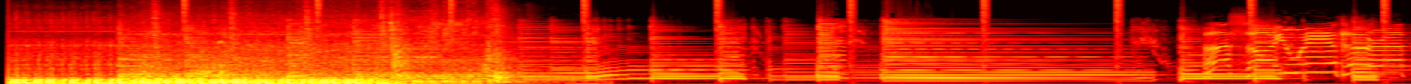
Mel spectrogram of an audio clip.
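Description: A Ducati motorcycle engine running loud and rumbling for the first four seconds or so, fading out as a rock song begins. The song opens with sustained guitar chords punctuated by sharp accents.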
